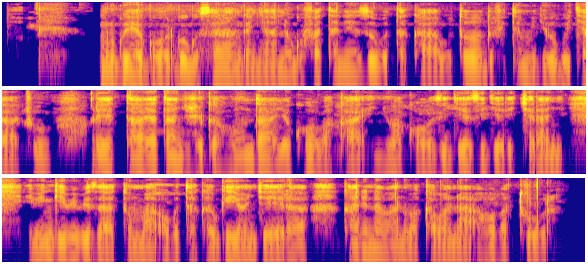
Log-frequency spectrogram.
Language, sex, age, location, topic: Kinyarwanda, male, 50+, Nyagatare, education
